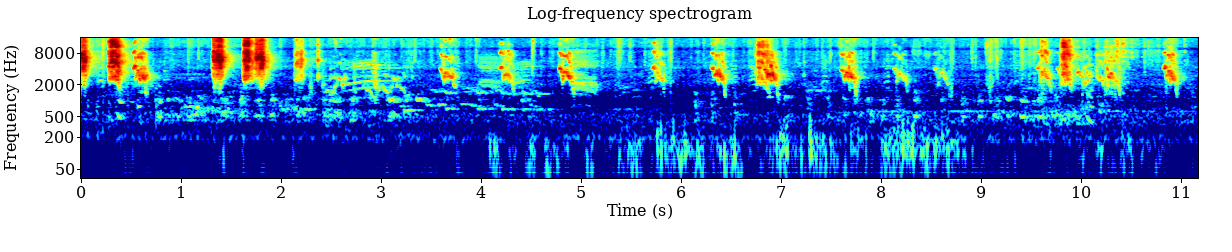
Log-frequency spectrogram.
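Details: A young rooster playing on a rooftop opens with loud, piercing chirps. Softer, scattered chirps follow over a low rumbling background.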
